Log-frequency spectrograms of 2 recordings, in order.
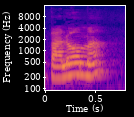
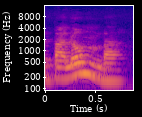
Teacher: en vez de decir paloma, se dice palomba, porque el grupo consonántico MB todavía permanece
